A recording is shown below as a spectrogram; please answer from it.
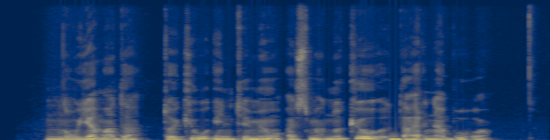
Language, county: Lithuanian, Klaipėda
